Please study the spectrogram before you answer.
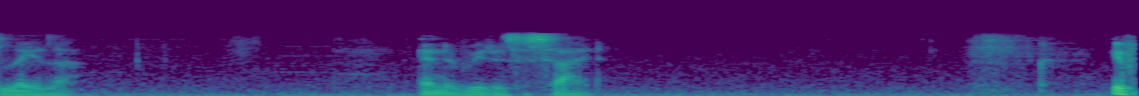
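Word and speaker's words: Laila: and Lea readers aside I'm pronouncing l a i l a as Lea and the readers aside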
